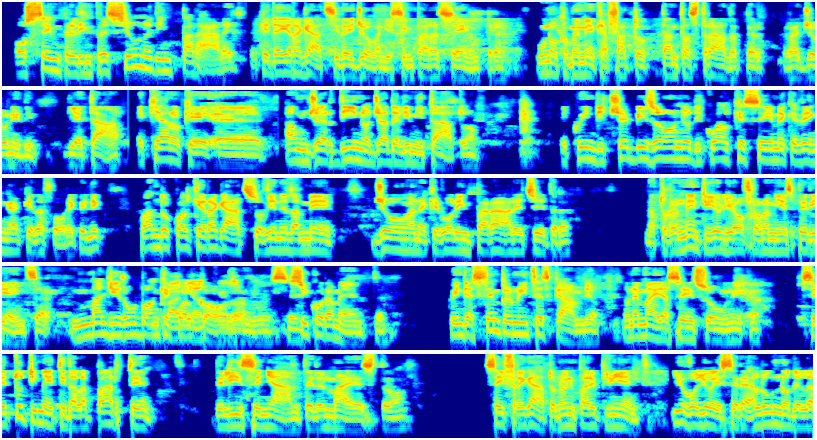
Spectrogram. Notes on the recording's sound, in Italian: Registrata durante Lucca Comics 2023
